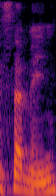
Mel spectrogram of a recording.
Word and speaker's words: Samhain: Je crois que c'est Samhain qu'on dit.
